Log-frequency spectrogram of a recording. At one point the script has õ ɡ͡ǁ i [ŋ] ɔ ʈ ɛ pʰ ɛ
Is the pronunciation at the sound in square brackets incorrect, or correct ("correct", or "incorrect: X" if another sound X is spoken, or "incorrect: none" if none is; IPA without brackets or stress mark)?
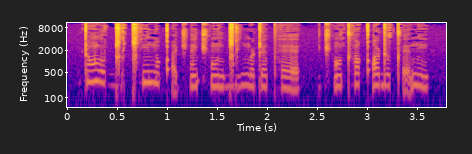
correct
